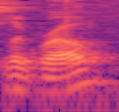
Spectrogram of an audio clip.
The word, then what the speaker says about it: Legros: Last name is Lro. That's L E G R O S. I apologize for mispronouncing it. Lero.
